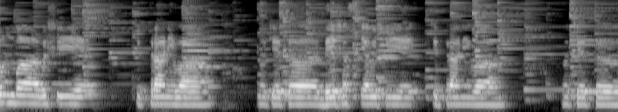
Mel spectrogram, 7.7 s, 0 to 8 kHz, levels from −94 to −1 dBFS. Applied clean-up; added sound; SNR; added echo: classical method WPE with log-MMSE.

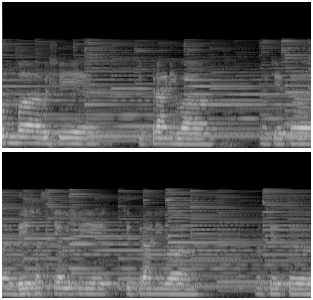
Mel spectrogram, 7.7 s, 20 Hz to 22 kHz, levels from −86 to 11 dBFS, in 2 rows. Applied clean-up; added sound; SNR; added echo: none; Harp; 8 dB; reverberation time 0.5 s.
